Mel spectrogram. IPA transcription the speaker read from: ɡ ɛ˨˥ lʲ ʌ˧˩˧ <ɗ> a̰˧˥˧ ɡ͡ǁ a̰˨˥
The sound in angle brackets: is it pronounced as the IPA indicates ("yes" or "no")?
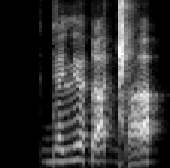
yes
